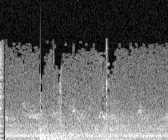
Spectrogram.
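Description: Steady low outdoor background hum with a faint held tone and a single click about half a second in.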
